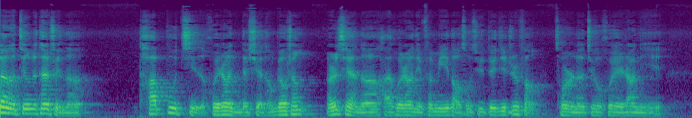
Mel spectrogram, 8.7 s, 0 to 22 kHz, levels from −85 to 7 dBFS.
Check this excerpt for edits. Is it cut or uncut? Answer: uncut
